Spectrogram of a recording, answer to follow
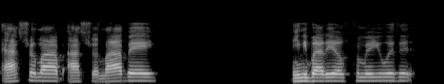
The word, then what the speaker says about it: astrolabe: make astronomical measurements okay so it's called it's pronounced astra lob okay and it is an instrument that's formerly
